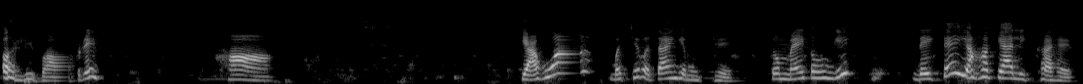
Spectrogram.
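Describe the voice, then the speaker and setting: A woman's voice: sits high, very animated, takes it slowly, pauses often, bright, forceful tone, no echo, dull audio. A woman leading an online teacher training session on a video call, reading storybook lines aloud expressively.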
